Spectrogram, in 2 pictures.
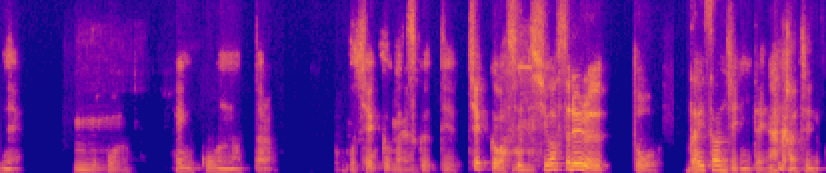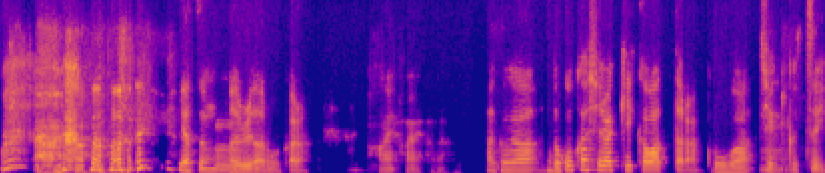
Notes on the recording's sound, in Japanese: zoomを使って録音しています。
